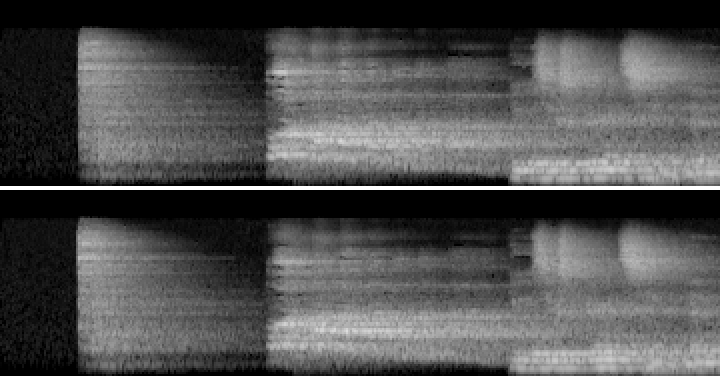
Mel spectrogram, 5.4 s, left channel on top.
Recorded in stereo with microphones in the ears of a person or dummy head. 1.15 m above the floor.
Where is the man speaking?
75° right (ahead or behind), 1.4 m.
